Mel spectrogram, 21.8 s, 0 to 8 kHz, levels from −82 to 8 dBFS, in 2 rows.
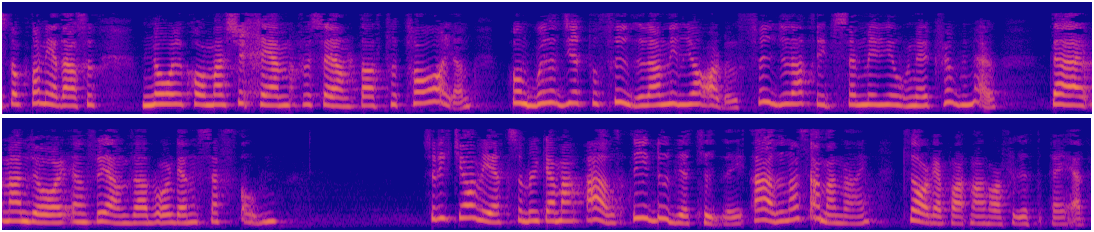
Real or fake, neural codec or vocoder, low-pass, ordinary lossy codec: fake; codec, 16 kHz, 0.5 kbps, FunCodec, trained on LibriTTS, 25 frames a second; 7.2 kHz; MP3, 24 kbps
